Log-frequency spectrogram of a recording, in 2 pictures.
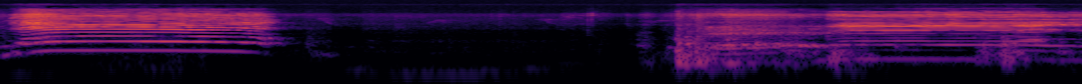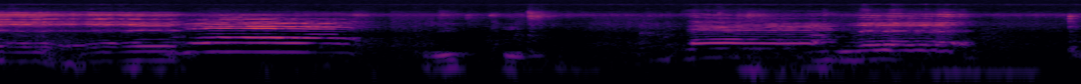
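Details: Sheep at a breeding farm, mothers and lambs together. A clear, high, tremulous bleat opens, then several overlapping calls follow from about two and a half seconds. Another pair of shorter bleats comes near seven seconds, with faint speech between them.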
